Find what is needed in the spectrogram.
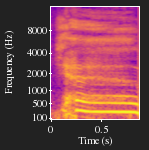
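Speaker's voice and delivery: high mock cheer; a gleeful neighborhood yeah; cheering neighbor. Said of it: "they're just like".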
